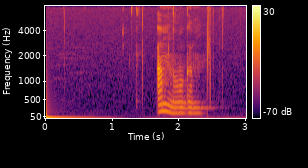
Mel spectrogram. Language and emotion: Russian, neutral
